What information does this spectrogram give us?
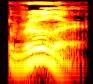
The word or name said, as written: ruler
